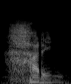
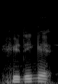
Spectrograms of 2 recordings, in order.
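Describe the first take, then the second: First: The name is said with anglicised vowels. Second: The name is said with Swedish-style vowels.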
